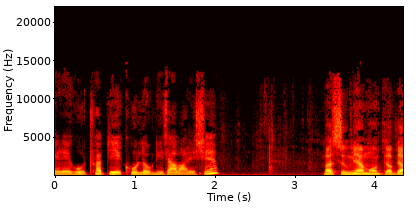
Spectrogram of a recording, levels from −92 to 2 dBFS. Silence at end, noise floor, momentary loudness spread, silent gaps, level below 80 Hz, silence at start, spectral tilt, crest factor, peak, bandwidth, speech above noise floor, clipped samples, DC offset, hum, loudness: 0 s; -64 dBFS; 6 LU; none; -66 dBFS; 0 s; -5.5 dB/octave; 18 dB; -14 dBFS; 14 kHz; 34 dB; under 0.1%; under 0.1%; none; -31 LUFS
